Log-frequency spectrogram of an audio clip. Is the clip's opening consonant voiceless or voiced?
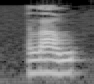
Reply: voiced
